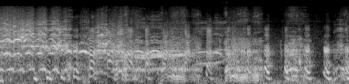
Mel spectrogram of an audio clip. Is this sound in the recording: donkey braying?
yes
